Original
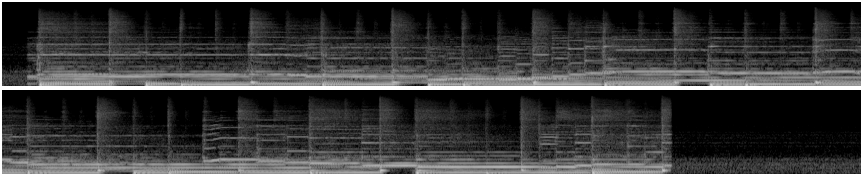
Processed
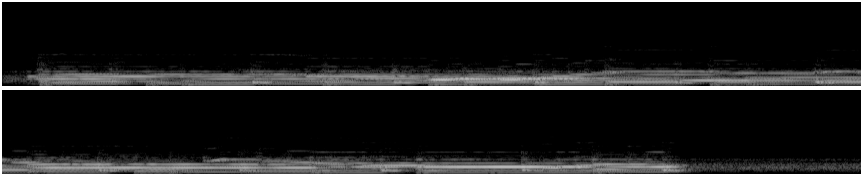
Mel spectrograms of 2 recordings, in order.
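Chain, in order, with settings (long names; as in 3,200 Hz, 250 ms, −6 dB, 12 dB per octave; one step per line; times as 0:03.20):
flat-topped band-pass 330 Hz, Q 1
rectangular room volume 290 cubic metres, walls furnished, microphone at 3.2 metres
level −8.5 dB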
